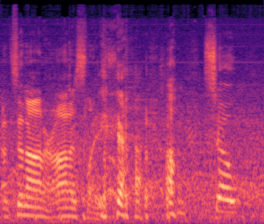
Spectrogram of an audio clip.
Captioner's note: laugh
